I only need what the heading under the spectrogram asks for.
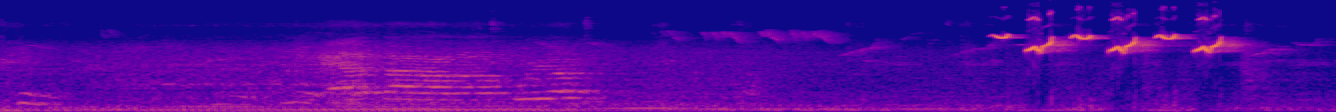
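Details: Male cinereous tit in full song, calling rivals and females, used as a lure bird; a low blurred murmur and rustle at first, then a loud burst of about six high, ringing, upslurred notes near the end.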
